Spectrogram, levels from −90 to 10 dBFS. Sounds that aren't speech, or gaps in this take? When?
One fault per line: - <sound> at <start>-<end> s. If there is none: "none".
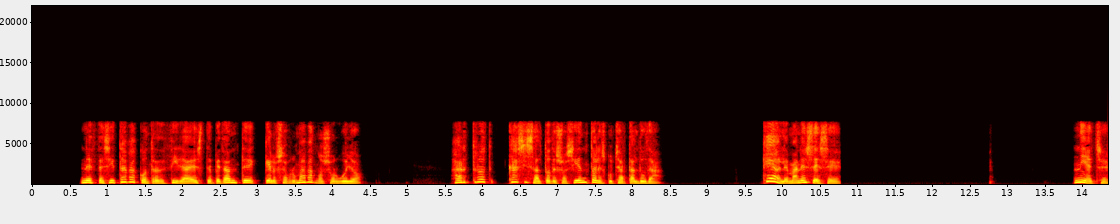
none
